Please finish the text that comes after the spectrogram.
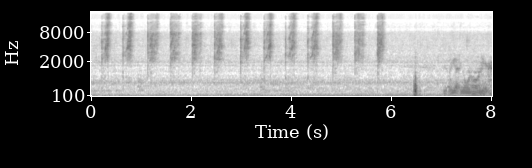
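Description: Rhythmic rasping strokes of a kitchen knife drawn along a ceramic sharpening rod at a hunting camp, about a dozen evenly spaced passes close up, followed by a brief clink and a short stretch of voice.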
